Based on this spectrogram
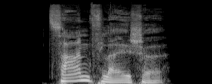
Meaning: dative of Zahnfleisch
- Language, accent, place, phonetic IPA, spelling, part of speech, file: German, Germany, Berlin, [ˈt͡saːnˌflaɪ̯ʃə], Zahnfleische, noun, De-Zahnfleische.ogg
